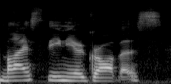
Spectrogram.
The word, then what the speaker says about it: myasthenia gravis: for having me here shane so it's called myasthenia gravis and it's a neuromuscular autoimmune condition that the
